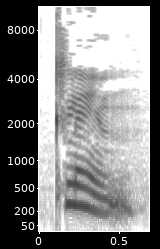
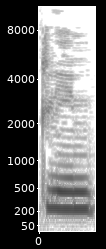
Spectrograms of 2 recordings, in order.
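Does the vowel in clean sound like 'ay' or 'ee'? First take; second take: ay; ee. First: The vowel is an 'ay' sound, as in lane. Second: The vowel is an 'ee' sound, as in lean. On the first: This is the older, Shakespearean pronunciation. "used to be pronounced as clean. As we pronounce a sound in lane" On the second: This is the present-day pronunciation. "that we pronounce as clean today"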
